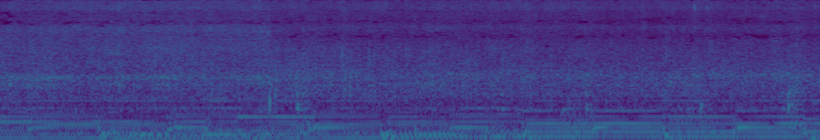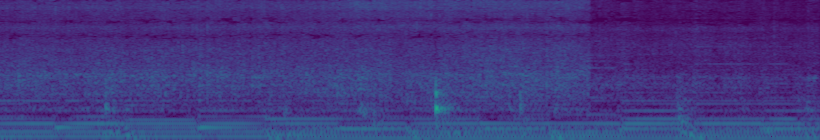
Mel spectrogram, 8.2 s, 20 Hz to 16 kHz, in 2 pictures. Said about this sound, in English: So saute this for about 3 minutes or until the tomatoes are soft.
